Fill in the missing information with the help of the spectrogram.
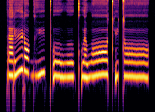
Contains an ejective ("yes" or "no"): yes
